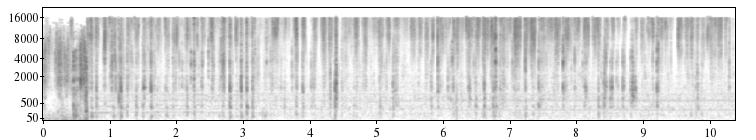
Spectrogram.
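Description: A spoon mixing bibimbap (rice, vegetables and egg) in a bowl: rapid, irregular clicks and scrapes of the spoon against the bowl as the rice is stirred.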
